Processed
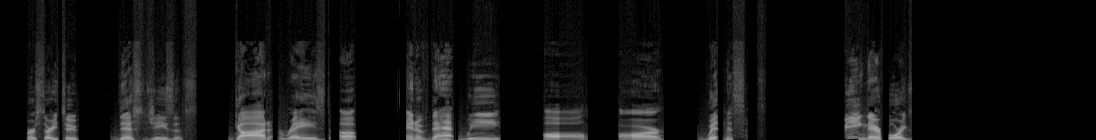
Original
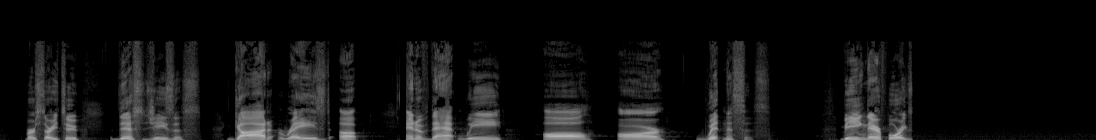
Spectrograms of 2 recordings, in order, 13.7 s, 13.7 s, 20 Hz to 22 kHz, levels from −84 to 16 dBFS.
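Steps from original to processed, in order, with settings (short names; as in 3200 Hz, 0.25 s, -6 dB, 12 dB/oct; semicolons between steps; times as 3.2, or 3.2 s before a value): 5.52–6.17 comb 1 ms, depth 66%; 6.99–7.9 level quantiser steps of 14 dB; 9.16–10.74 steep high-pass 470 Hz 72 dB/oct; sample gate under -44 dBFS; gain -2.5 dB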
